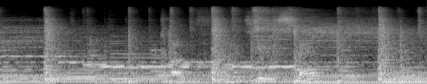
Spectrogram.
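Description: Live band playing an instrumental passage between sung lines: violin, acoustic-electric guitar, bass guitar and drum kit, with a steady drum beat.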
